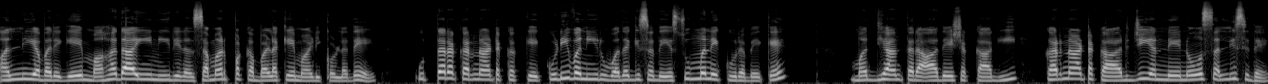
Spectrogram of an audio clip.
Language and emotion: Kannada, neutral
